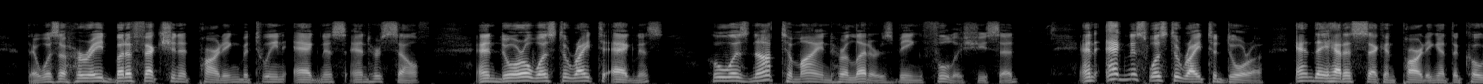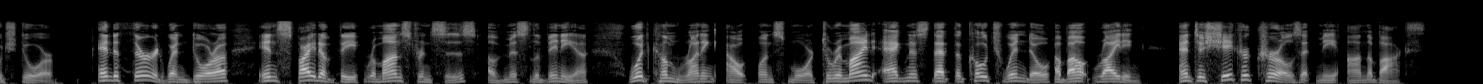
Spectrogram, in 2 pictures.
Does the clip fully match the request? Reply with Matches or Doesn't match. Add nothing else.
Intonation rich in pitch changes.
Matches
